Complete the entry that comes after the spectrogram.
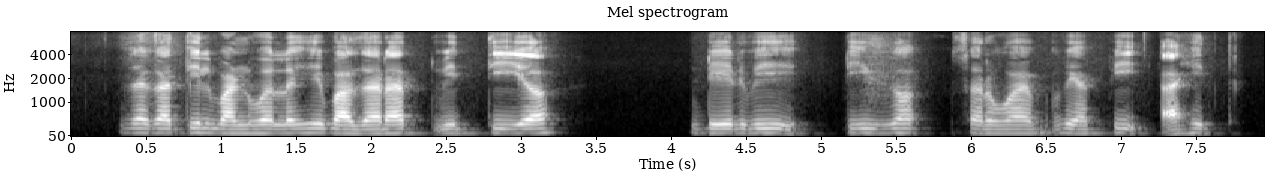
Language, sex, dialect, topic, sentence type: Marathi, male, Varhadi, banking, statement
